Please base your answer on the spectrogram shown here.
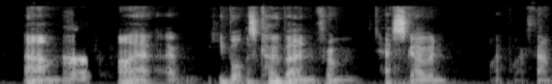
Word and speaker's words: Cockburn: a bottle of uh it's spelled cockburn is pronounced Coburn the C and are apparently silent like subtle with the B and receipt with the p um uh he bought this Coburn from Tesco and I found it actually um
